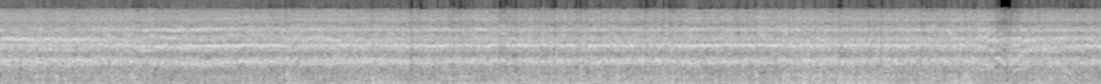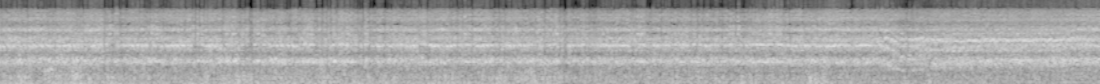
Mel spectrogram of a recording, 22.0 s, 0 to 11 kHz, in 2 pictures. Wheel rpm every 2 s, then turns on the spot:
220, 220, 230, 230, 220, 190, 230, 230, 230, 230, 190.
none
